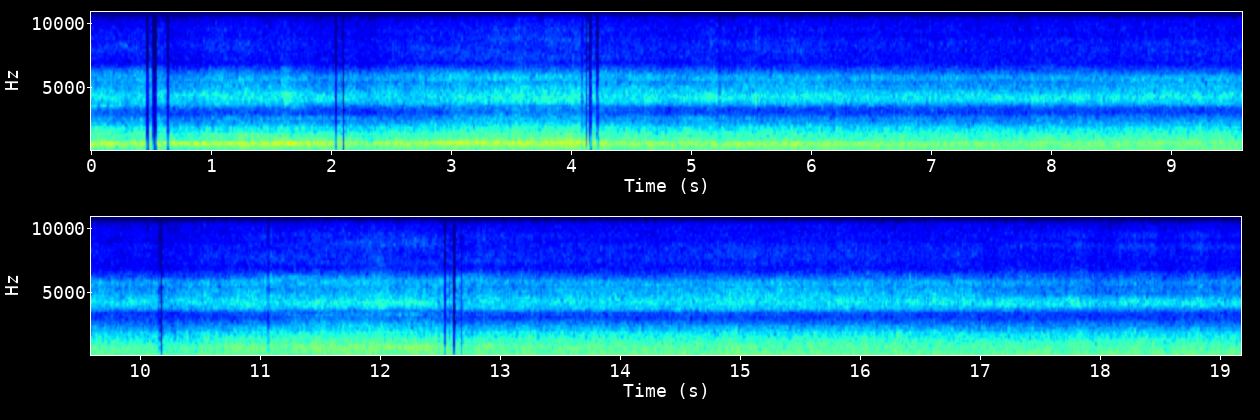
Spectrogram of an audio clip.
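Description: Small motorboat's outboard motor running steadily under way, with water and wind noise. A Metro train crossing the bridge overhead adds a higher hum that fades out about twelve seconds in.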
